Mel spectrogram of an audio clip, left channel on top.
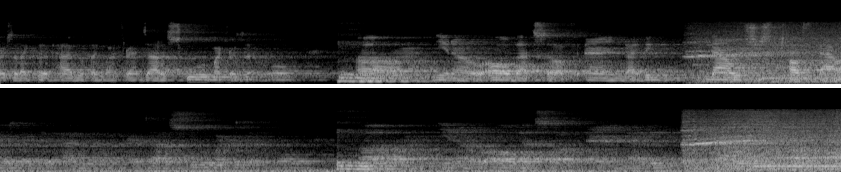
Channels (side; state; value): right; noise; rumble, 8 dB below the sound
